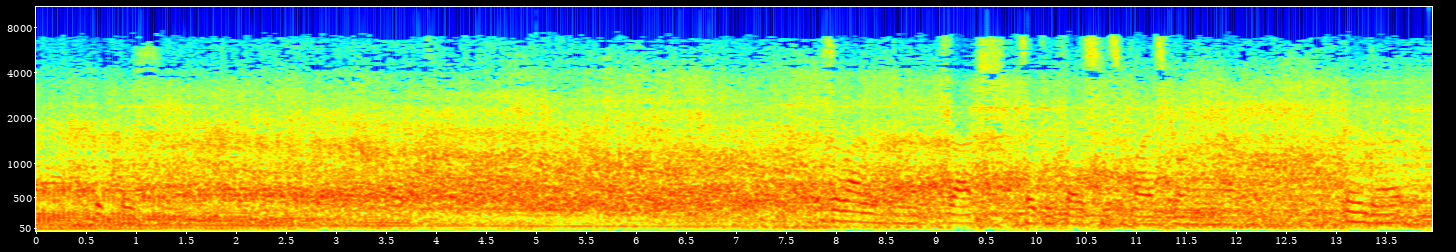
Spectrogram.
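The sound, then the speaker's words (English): Aircraft flying overhead, a loud, continuous engine roar that holds steady for the whole stretch while a person talks over it. “Oh yeah, you can hear the flyover right now.”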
